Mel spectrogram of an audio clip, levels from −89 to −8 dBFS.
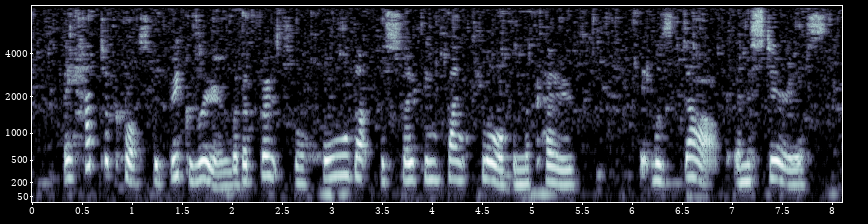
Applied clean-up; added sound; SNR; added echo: classical method Wiener filter.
